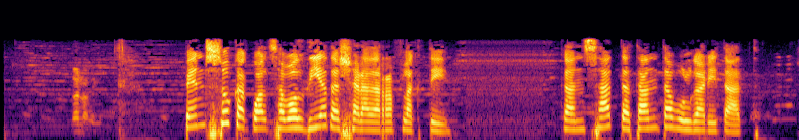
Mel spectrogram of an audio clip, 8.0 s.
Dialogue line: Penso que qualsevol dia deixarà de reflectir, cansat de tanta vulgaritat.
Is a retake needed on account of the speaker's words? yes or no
no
